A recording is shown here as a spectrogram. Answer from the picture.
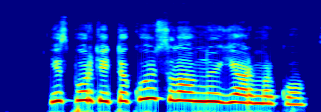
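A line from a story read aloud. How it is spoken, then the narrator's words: Tearful mumble. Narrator (Russian): сквозь слезы пробормотала Шара, уткнувшись мужу в плечо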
